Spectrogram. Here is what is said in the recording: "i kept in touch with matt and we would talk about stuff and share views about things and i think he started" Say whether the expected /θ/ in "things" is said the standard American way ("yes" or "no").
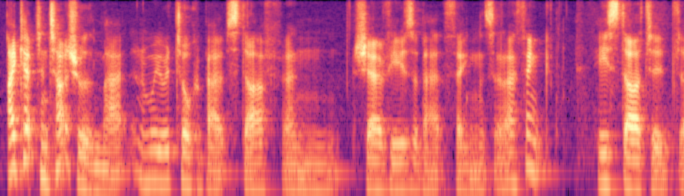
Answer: yes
